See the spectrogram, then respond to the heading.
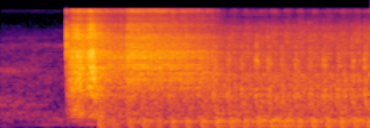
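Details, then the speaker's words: Used Scorpio Z big single-cylinder motorcycle, electric start during a pre-purchase engine check: a quick starter whir, then it catches first press, showing a healthy battery, and settles into a steady idle pulse with a normal slightly rough "glek" beat. "itu ciri-cirinya aki masih sehat teman-teman. Itu sekali starter langsung. Nah ini suara mesinnya Scorpio."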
